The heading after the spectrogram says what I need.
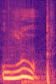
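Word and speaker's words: loupe: today's word of the day is loop spelled l-o-u-p-e loop now loop is a noun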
